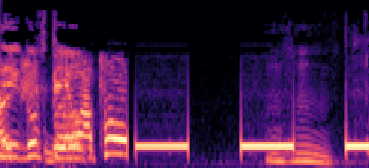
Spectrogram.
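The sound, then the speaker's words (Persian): A telephone line tone after a caller's call was cut off: a few steady, single-pitch beeps separated by short silences, with a voice talking at the start and overlapping briefly between the tones. “متاسفانه تماسشان باز قطع شد”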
